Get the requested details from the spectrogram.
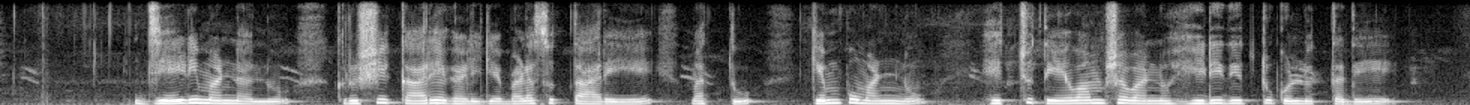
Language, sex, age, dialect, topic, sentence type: Kannada, female, 41-45, Coastal/Dakshin, agriculture, question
